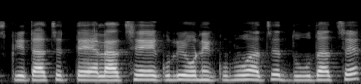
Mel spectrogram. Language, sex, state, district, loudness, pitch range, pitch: Bengali, female, Tripura, West Tripura, -14 LUFS, 195-215 Hz, 205 Hz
